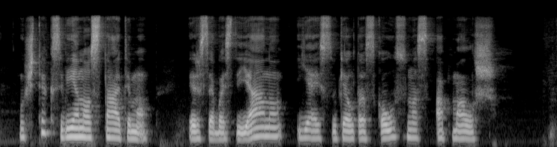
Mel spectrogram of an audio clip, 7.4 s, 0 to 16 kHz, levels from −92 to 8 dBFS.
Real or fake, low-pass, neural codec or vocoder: real; 10.8 kHz; none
